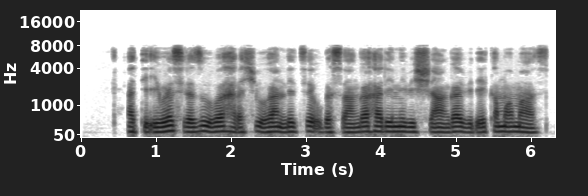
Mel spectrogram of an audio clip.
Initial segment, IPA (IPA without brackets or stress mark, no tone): a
